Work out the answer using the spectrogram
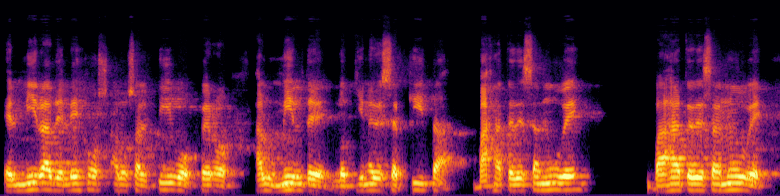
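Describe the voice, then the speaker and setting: A man from Maracaibo in Venezuela with a Maracaibo accent, preaching a sermon as a guest pastor, talking fast and getting excited. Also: medium pitch, roomy sound. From Venezuela (Zulia).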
